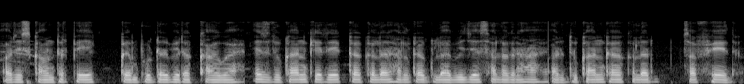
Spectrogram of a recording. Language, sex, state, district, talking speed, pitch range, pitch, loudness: Hindi, male, Jharkhand, Garhwa, 210 wpm, 105-110 Hz, 110 Hz, -18 LUFS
